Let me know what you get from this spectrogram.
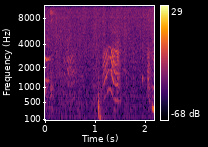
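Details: Newborn Cavalier King Charles Spaniel puppy, indoors at home while the mother whelps her first litter; one short, high, wavering squeal with arched harmonics that rises then falls, in an otherwise quiet room.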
